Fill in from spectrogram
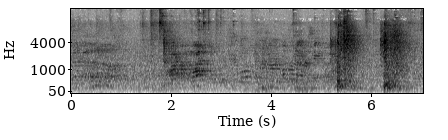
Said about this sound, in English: A long corridor, a highly polished floor, yellow light, the smell of disinfectant, cells to left and right, steel cell doors, and everywhere the wing hubbub.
